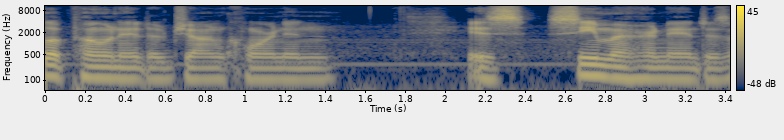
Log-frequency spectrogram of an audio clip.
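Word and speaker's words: Sema Hernandez: of John Cornyn is Seema Hernandez I'm sorry Seema Hernandez I've been mispronouncing her name Semmy Hernandez is running against John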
